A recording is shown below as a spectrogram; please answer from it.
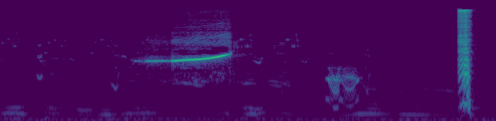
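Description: Grey francolin giving one thin whistled call that rises in pitch, about half a second long near the middle, followed by a short faint call.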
